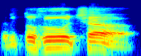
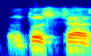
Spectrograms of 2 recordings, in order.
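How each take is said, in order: First: The two words are said separately. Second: The two words are fused into one word. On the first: "if we can split" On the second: "viva sandhi is happened"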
